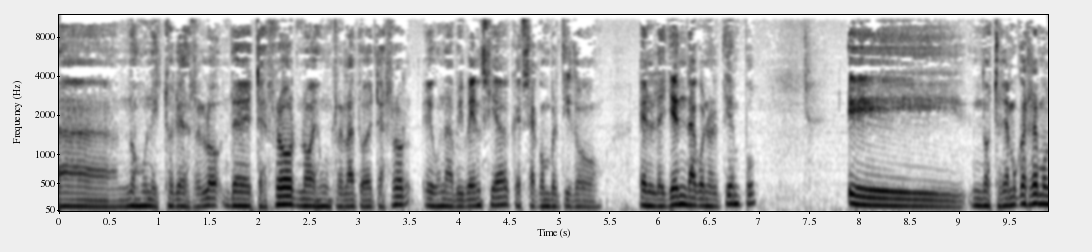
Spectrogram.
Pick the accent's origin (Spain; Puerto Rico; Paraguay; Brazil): Spain; Dos Hermanas, Andalusia; como buen español, de celebrar todo lo que venga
